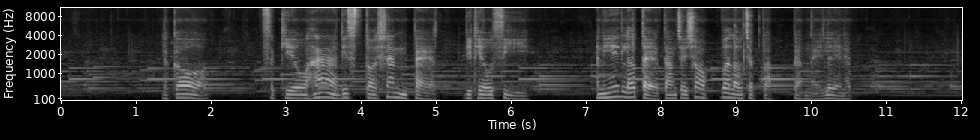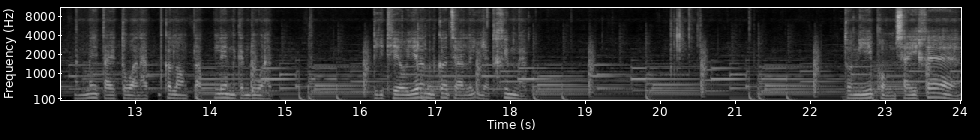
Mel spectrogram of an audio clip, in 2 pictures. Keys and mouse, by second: 18.2 middle click, 18.2 right click, 18.8 z, 19.2 z, 20.4 shift+z, 21.2 shift+z, 22.7-24.0 middle drag.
